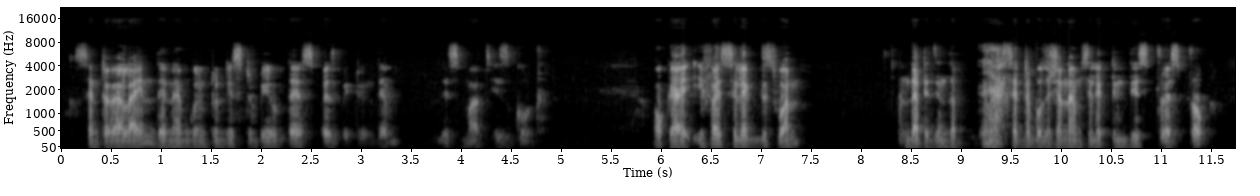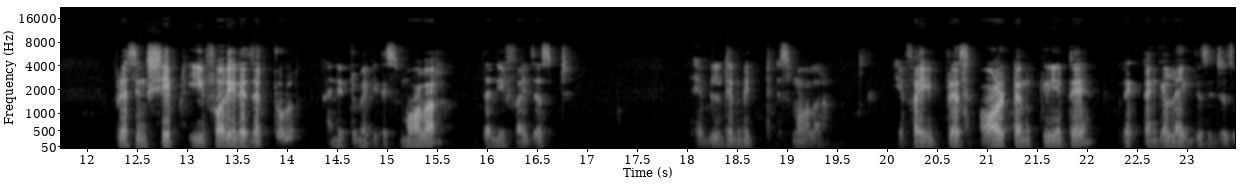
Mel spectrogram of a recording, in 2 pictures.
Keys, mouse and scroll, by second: 4.0-4.4 alt+scroll down 1, 4.7 click, 5.4-6.0 alt+scroll up 1, 6.3 click, 10.9 shift+click, 19.7-21.2 alt+drag.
